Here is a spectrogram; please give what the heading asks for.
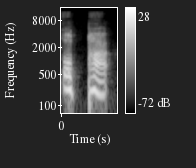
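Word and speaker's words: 오빠: then the second one Oba uh it is Opa so um when you write B a twice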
